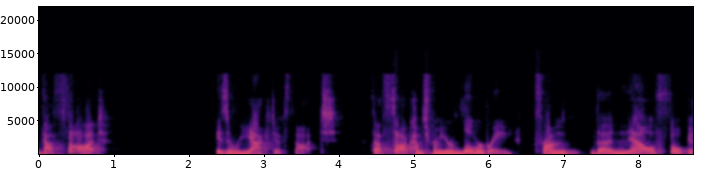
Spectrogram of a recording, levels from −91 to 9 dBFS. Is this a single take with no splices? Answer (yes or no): no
